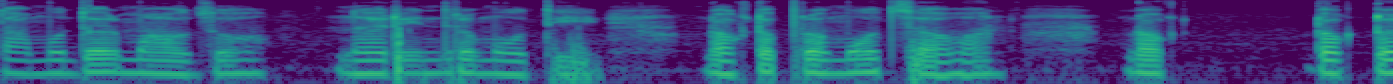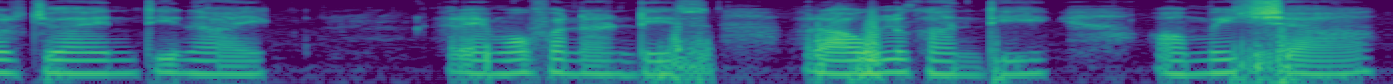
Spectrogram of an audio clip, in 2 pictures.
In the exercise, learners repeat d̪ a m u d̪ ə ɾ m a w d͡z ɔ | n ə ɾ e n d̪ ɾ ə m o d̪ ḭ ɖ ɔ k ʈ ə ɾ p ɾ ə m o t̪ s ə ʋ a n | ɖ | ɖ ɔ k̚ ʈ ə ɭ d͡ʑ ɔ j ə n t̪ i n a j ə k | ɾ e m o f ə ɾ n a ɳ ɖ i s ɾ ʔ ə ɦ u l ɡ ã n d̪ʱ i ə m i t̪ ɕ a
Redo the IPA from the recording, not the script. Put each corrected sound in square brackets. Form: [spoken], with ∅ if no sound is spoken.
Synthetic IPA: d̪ a m u d̪ ə ɾ m a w d͡z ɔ | n ə ɾ e n d̪ ɾ ə m o d̪ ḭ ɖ ɔ k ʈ ə ɾ p ɾ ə m o t̪ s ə ʋ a n | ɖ | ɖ ɔ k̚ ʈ ə [ɾ] d͡ʑ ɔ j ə n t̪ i n a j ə k | ɾ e m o f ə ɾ n a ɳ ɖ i s ɾ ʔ [a] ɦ u l ɡ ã n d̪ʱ i ə m i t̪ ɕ a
